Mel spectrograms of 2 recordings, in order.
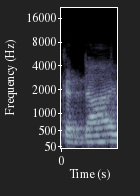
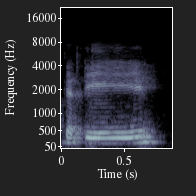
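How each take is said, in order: First: The word ends with an ai diphthong. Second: The word ends with a plain e vowel. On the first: This is the standard Malay pronunciation. "the ai sound at the end" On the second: This is the community's own dialect pronunciation. "will become your ay sound"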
